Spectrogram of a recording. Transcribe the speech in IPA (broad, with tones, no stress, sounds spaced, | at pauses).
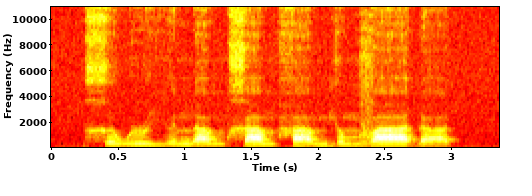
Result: x ə˨˩˨ w ɹ i˨˩˨ ə̯ n a˨˩ m x a˧ m h a˨˩˦ m j ə˧˥ m v aː˧ ɗ a˨˩ t̚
